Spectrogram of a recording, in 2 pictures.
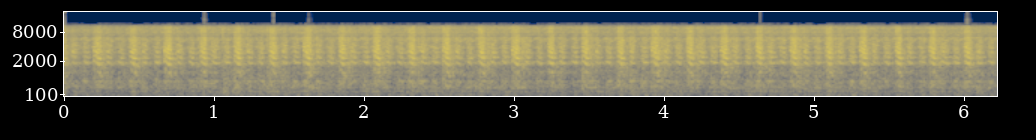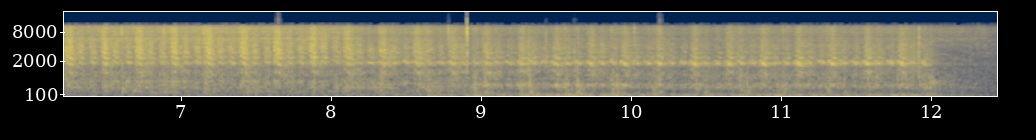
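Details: Corvair Spyder on a cold start on a rainy late-spring day, with an electric fuel pump pumping and fuel smell present: fast, even starter churning for about twelve seconds with no firing or catch. Cranks but won't start.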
